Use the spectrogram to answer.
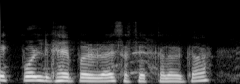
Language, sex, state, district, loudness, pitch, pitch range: Hindi, male, Arunachal Pradesh, Longding, -14 LUFS, 160 Hz, 150-180 Hz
